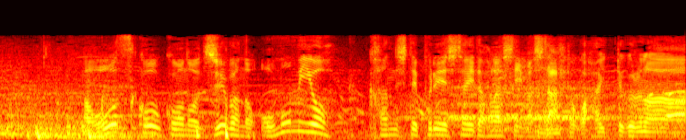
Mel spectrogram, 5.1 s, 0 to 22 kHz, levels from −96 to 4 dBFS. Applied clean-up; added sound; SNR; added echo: none; none; none; none.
